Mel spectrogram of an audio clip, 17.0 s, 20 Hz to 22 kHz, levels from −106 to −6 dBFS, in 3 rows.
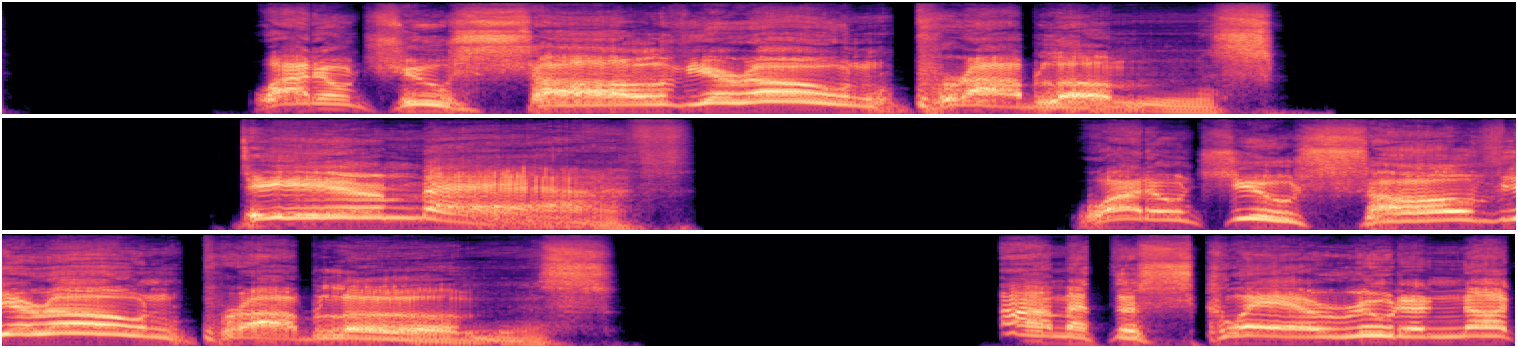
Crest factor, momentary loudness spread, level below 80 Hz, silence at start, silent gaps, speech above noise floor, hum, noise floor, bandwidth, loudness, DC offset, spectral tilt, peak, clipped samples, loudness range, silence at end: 16 dB; 11 LU; -52 dBFS; 0.95 s; 5.00-6.46 s, 8.30-9.63 s, 13.75-15.01 s; over 75 dB; none; under -90 dBFS; over 20 kHz; -15 LUFS; under 0.1%; -2 dB/octave; -2 dBFS; under 0.1%; 6 LU; 0 s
